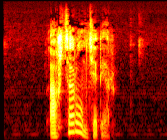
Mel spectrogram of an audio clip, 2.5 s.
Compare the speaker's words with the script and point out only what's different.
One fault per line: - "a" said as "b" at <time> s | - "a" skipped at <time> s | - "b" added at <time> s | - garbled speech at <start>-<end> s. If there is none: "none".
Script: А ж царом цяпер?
none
